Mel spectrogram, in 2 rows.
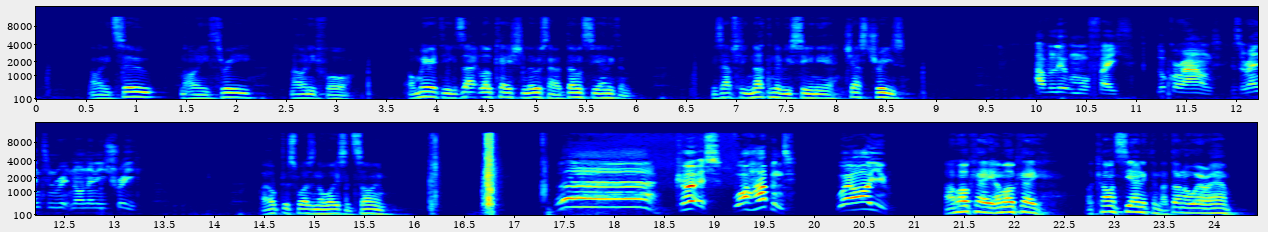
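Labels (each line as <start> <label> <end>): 0.5 A man speaks. 9.0
10.0 A male voice speaking with a metallic distortion through a loudspeaker. 13.5
14.2 A man is speaking. 15.9
16.1 A loud clicking sound. 17.0
17.2 A man screams. 18.6
18.6 A male voice speaking with a metallic distortion through a loudspeaker. 20.9
21.3 A man screams. 24.3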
